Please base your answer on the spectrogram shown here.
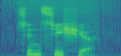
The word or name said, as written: syncytia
